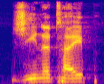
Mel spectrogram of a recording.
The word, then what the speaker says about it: genotype: Your word has 2 correct pronunciations. Genotype, genotype.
